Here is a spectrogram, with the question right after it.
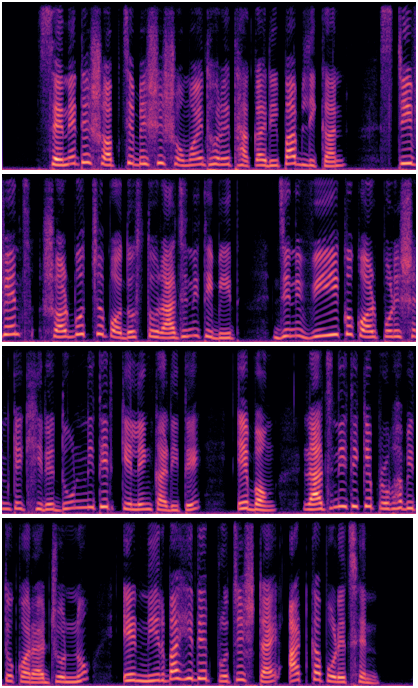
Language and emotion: Bengali, neutral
